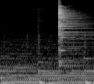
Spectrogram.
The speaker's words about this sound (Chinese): 这个就是小精灵们在玩锣的声音。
